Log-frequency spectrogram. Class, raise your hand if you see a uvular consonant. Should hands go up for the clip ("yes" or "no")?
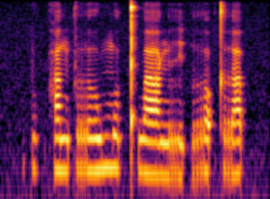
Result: no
